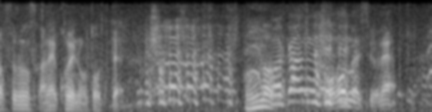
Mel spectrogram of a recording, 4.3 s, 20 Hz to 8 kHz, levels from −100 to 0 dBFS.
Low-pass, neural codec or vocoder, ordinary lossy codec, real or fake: 7.2 kHz; none; Opus, 32 kbps; real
